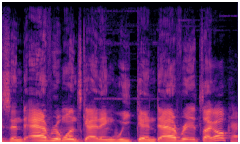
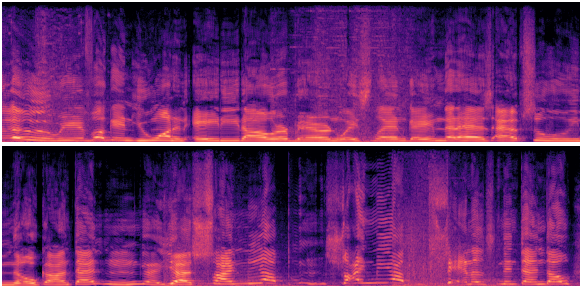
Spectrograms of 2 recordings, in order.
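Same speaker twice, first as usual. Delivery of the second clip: high sarcastic fanboy voice; mock Nintendo fan; 5 semitones higher than usual. Vlogger mocks Nintendo fans with a high sarcastic gush.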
